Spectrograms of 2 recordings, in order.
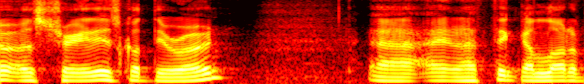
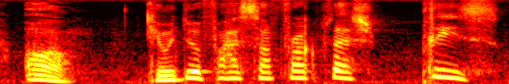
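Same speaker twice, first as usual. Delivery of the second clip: put-on high pleading kid voice; 7 semitones higher than usual. Mates begging as kids.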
